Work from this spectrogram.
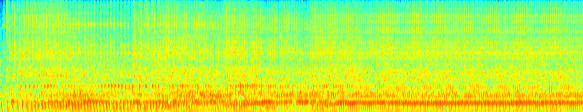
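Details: Reassembled Lawn-Boy two-stroke mower with a new gasket; choke open, automatic throttle, run briefly on squirts of fuel. Steady high-speed buzz, smooth and fairly quiet with no sputter. Runs well, quieter than the Jacobsen.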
